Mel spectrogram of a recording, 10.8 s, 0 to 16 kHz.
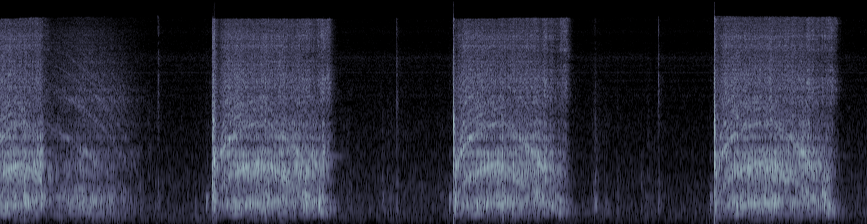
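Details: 1981 VW diesel pickup jumped from a Chevy diesel with 2000-amp batteries, four-month-old Napa starter: four cranking bursts of about 1.5 seconds each, no firing. Solenoid cold afterwards. Cause unknown.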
